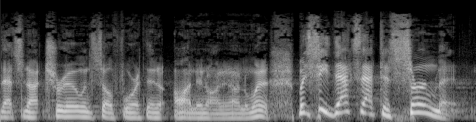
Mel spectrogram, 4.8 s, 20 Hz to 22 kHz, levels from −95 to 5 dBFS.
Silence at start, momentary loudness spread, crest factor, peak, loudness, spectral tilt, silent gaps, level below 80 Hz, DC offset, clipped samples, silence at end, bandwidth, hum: 0 s; 8 LU; 18 dB; -2 dBFS; -18 LUFS; -4.5 dB/octave; none; -60 dBFS; under 0.1%; under 0.1%; 0.2 s; 15 kHz; none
